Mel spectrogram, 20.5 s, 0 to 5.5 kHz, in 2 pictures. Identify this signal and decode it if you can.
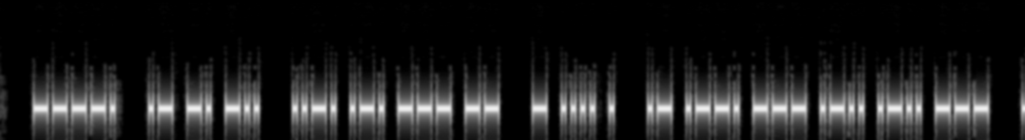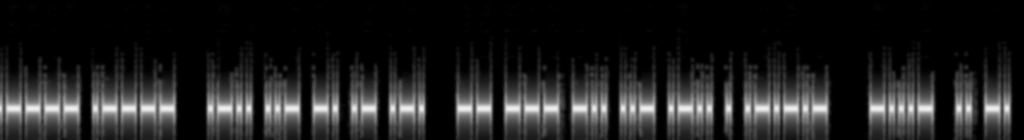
Morse code, heard as a keyed tone, about 25 wpm, 600 Hz. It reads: 9 AND FROM THE APOLLO 11 LUNAR MODULE. <BT> IN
